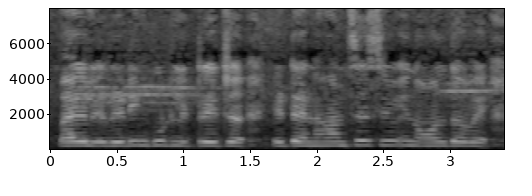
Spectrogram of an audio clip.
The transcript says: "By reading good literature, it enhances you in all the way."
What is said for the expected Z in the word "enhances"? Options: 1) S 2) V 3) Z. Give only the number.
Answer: 1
